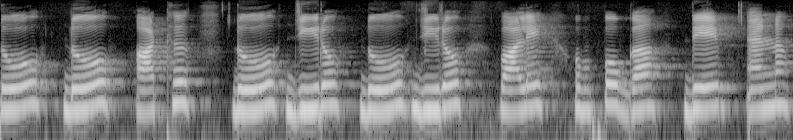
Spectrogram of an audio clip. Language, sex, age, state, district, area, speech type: Punjabi, female, 18-30, Punjab, Tarn Taran, rural, read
